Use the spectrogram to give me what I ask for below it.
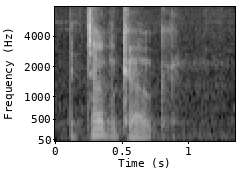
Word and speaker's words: Etobicoke: How would you pronounce this? Etobicoke.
